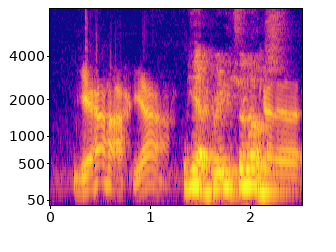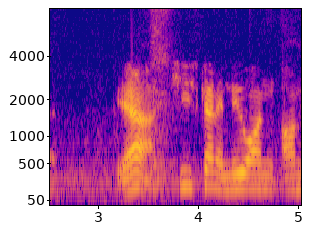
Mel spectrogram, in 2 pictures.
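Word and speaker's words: Bradie Tunnell: Yeah, Brady Tunnell.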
